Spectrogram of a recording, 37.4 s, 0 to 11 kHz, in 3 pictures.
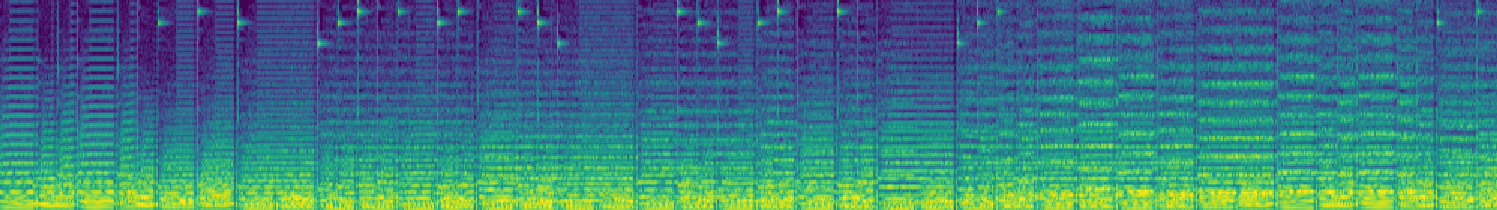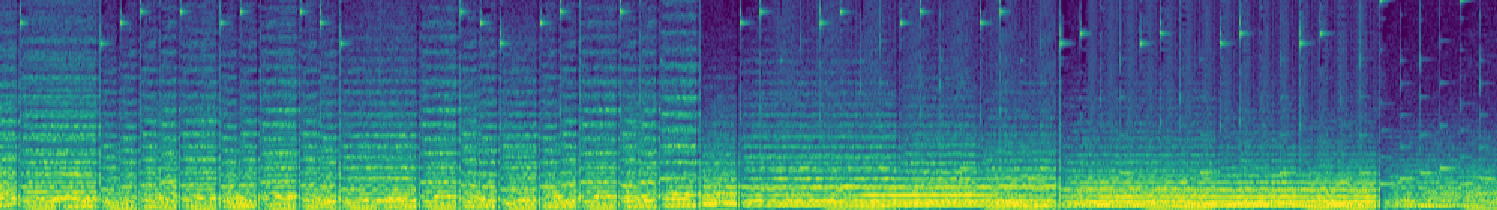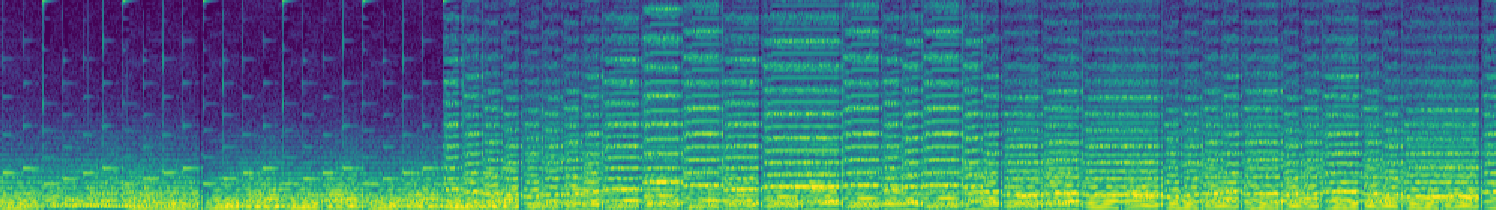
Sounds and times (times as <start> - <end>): Video game music: 0.0 - 37.4.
